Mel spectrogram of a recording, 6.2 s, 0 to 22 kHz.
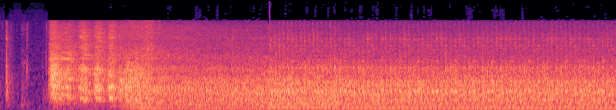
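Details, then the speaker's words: Mitsubishi Triton 4D56 diesel with cold-morning hard starting, battery tested good (98% charge, 79% health): strong steady cranking, voltage dipping only to 10 V (limit about 9.6 V), then clean start and even idle; normal cranking and start. "the cranking is normal it only went down to ten volts which is good shouldn't go down any lower than about nine point six volts"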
